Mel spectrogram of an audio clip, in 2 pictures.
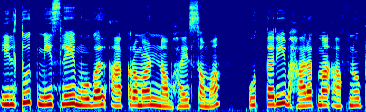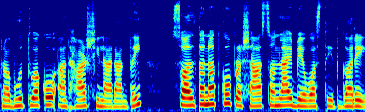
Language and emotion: Nepali, neutral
